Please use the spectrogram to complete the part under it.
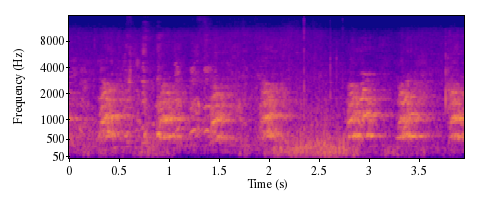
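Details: Rufus, a Hokkaido dog shown at a dog show on 1 September 2019, barking in quick bursts of two or three loud, mid-pitched barks separated by short pauses, with hall chatter faint underneath.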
